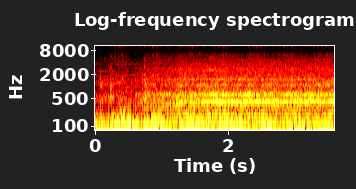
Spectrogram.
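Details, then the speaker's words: 2010 Chevy Monza with MAP P0106 (a new MAP sensor didn't help) and TPS codes: an uneven, hunting idle with a wavering tone, which steadies when the MAP vacuum line is disconnected. A sensor or throttle-signal fault is suspected, not confirmed. "voy a desconectar el vacío del sensor ver cómo se estabiliza es subir la el vacío estabiliza el motor"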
